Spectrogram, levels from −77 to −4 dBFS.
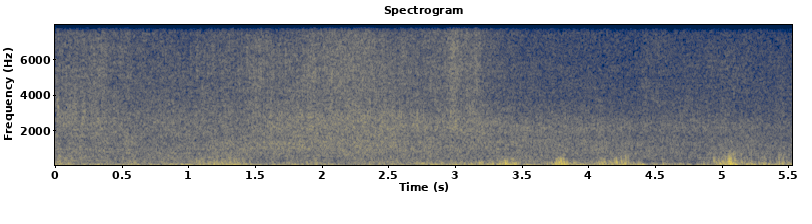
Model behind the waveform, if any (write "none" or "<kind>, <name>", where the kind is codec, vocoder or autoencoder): none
